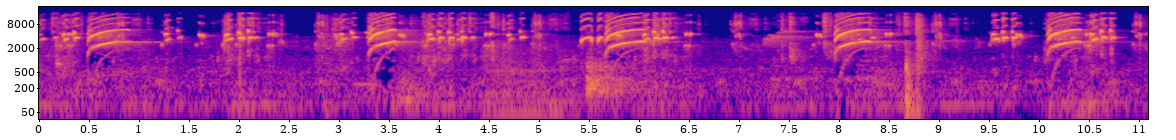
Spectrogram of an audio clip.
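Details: Female canary calling the male to mate, uttering repeated arching whistled notes that rise then fall, mixed with short high chirps, in clusters roughly every one to two seconds.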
